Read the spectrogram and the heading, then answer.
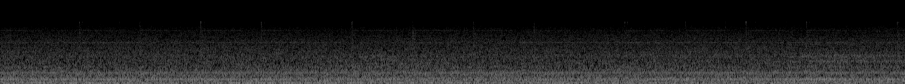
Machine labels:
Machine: slide rail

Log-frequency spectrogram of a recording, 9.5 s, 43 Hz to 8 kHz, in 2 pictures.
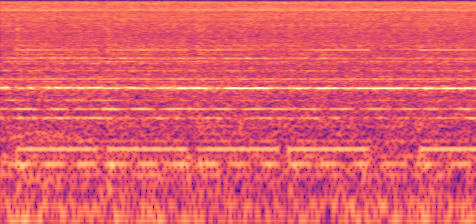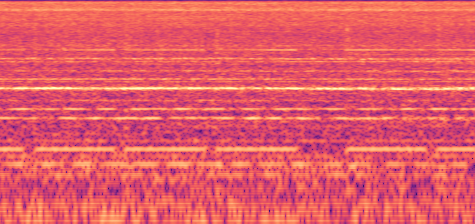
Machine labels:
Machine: slide rail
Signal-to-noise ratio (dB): -6 dB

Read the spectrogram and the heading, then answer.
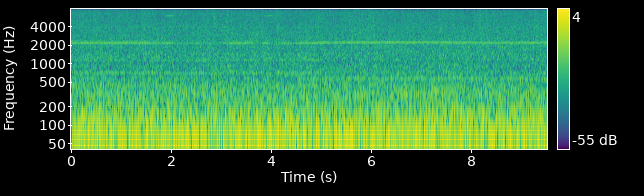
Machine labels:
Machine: pump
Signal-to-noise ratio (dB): -6 dB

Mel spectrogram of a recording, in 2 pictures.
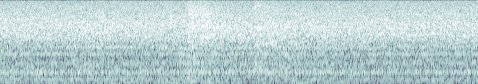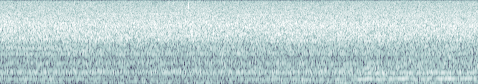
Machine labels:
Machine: pump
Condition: normal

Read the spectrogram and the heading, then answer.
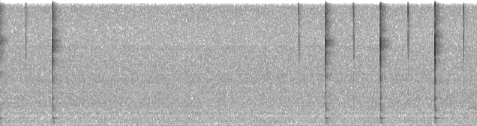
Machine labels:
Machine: valve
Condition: abnormal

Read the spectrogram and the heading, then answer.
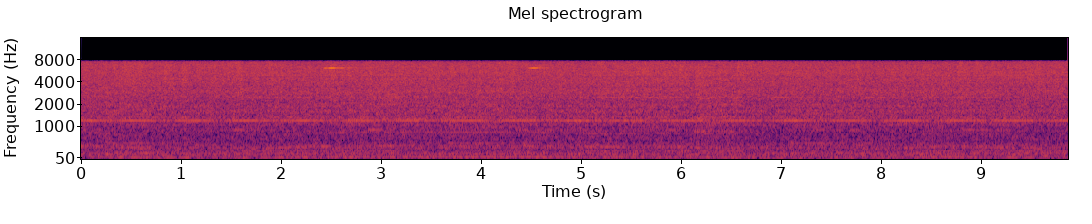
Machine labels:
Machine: slide rail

